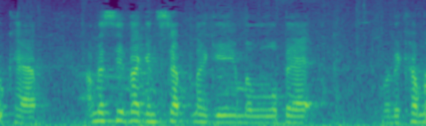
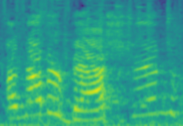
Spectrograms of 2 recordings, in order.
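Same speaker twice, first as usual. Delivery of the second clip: surprised; 9 semitones higher, 9 dB louder than usual. Real, not acted. Surprised at enemy Bastion.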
